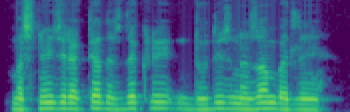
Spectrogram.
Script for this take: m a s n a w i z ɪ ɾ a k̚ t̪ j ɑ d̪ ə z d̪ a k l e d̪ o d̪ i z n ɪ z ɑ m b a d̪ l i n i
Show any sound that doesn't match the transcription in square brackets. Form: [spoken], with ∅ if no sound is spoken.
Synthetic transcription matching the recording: m a s n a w i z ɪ ɾ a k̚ t̪ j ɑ d̪ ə z d̪ a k [ɽ] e d̪ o d̪ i z n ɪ z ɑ m b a d̪ l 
